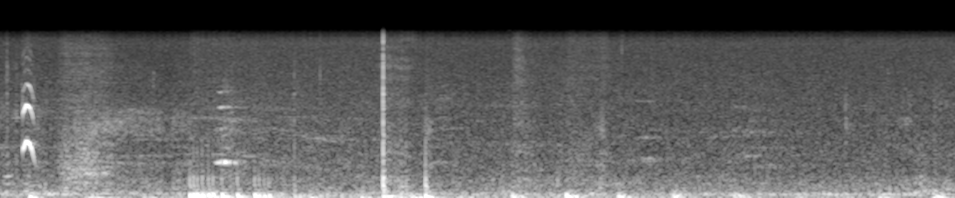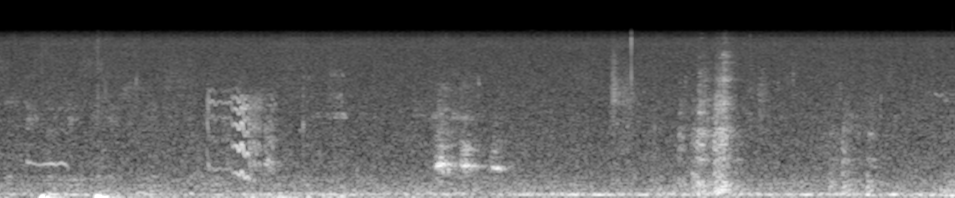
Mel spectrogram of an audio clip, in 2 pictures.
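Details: Nine Shetland Sheepdog puppies, two days old, squeak and twitch in their sleep; brief high squeaks come scattered through the recording, some bending upward, amid low background hum and faint rustles.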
